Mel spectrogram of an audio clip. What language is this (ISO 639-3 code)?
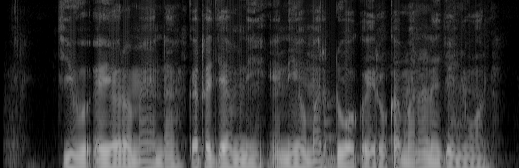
luo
